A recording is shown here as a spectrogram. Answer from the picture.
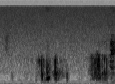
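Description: Handling noise from a headset microphone being fitted over the ears: a handful of short rubbing knocks about a second in, and more near the end.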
